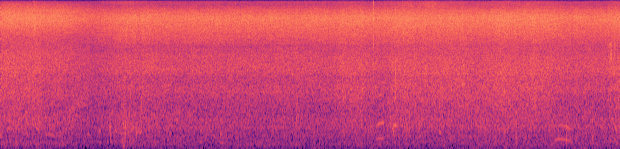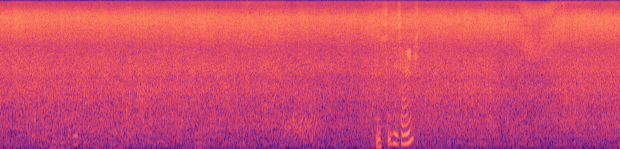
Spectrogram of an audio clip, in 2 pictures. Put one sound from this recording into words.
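A waterfall splashes steadily onto rocks.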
